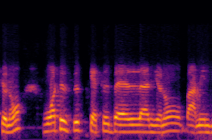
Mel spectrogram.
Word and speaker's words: kettlebell: Even today, when I talk about the sport to people, most of them land up pronouncing it as kettleball instead of kettlebell.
